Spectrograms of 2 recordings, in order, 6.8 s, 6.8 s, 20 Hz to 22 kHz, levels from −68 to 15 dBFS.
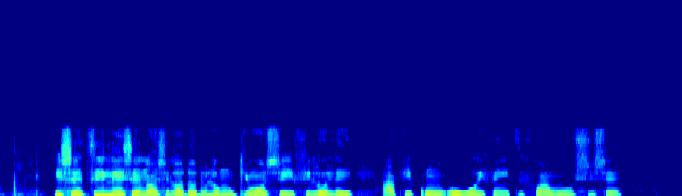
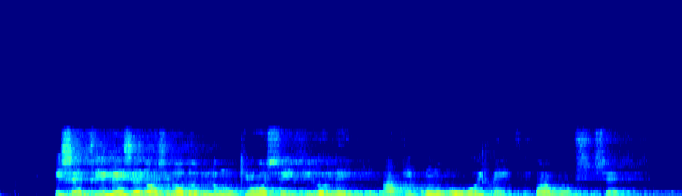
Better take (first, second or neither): first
